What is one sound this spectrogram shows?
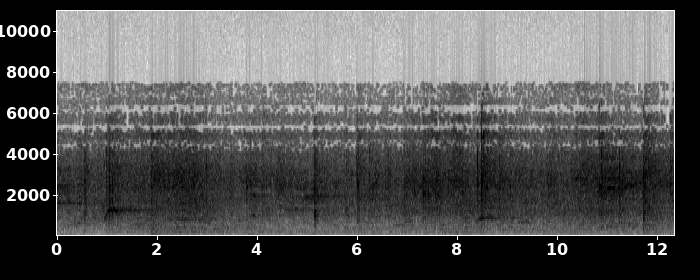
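Hockey sticks clack against the puck with sharp knocks.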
